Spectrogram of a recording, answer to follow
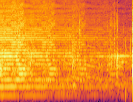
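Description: A man's amplified sung note through a PA system dies away in its echo, leaving a faint steady hum, with a few faint clicks near the end.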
